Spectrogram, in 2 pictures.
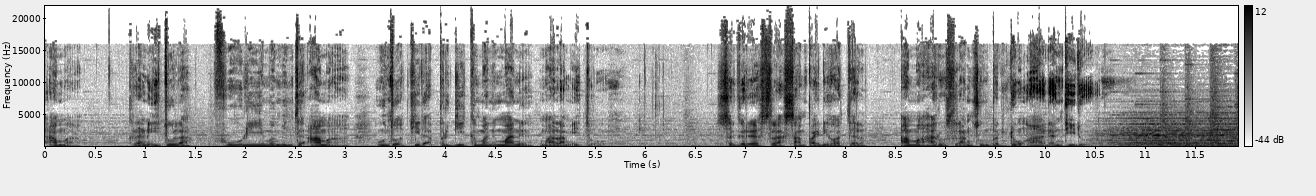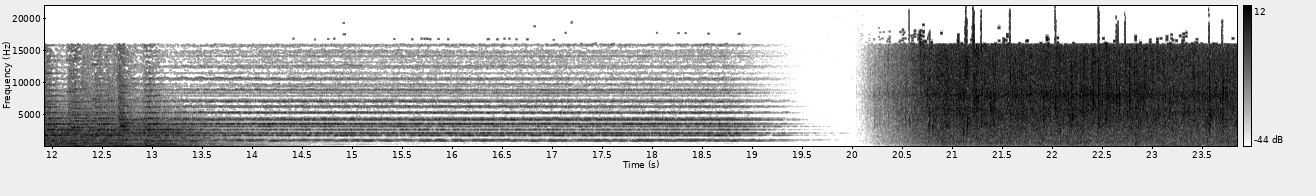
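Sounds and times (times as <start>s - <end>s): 
speech: 0.0s - 5.8s, 6.7s - 11.1s
sustained musical tone: 9.8s - 19.7s
heavy rain falling: 20.2s - 23.8s.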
